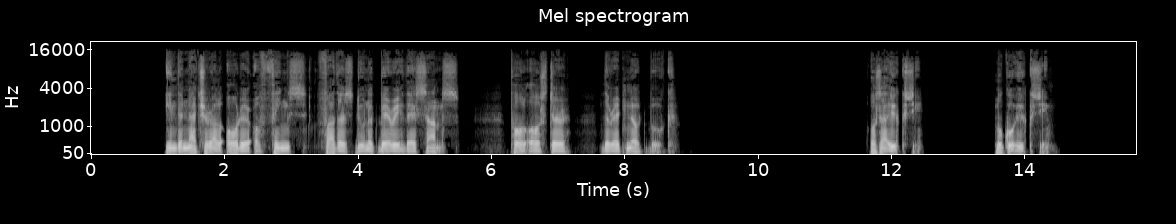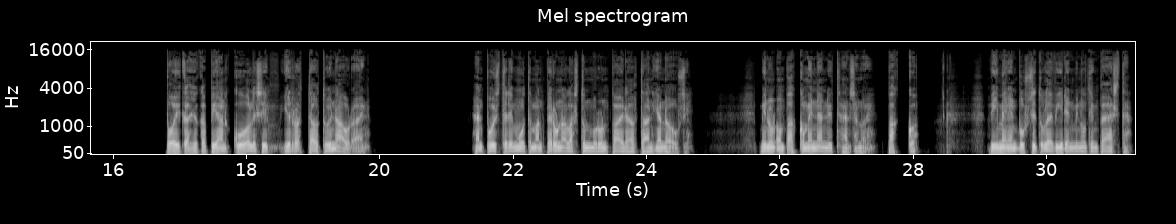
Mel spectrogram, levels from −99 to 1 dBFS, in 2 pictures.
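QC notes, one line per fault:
No faults found on audition; nothing to log.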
